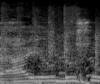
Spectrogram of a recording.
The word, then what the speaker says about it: Ayo Dosunmu: Ayo Dosunmu. Ayo Dosunmu, yes indeed. People learn how to pronounce your name.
